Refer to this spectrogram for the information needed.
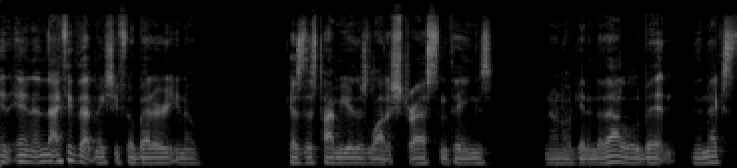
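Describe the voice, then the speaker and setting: Soft-spoken and very deep in pitch, a man talks very fast with a dark, mellow tone and fairly even intonation. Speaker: IT support business owner and live stream host. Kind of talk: casual solo live stream talk. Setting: live stream in office studio. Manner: soft-spoken, talking too low.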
